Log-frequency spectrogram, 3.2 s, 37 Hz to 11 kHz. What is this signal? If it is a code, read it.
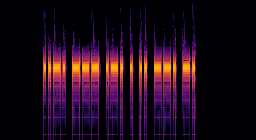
Morse code, heard as a keyed tone, about 40 wpm, 700 Hz. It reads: FOREIGN
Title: Sentences from Top 1400 Words - New Word Drill - 40wpm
